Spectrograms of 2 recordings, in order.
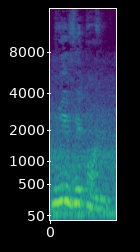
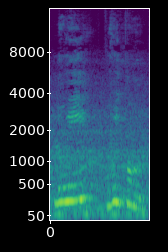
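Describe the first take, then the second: First: The name is said with an American accent. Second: The name is said with a French accent. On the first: "for neutral Filipino accent or Americanized accent, you'd say" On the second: "kung French yung way ng pagkaka-pronounce, they would say"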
